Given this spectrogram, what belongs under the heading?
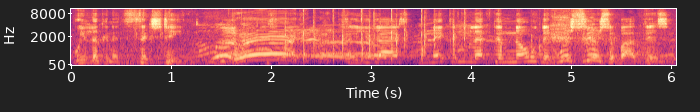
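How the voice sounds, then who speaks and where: An animated man with an American accent against noticeable background noise. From US South. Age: 70s. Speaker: city council member. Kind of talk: rally speech.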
